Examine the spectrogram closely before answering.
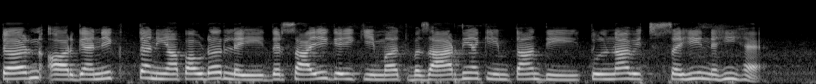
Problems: background sounds at intervals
